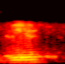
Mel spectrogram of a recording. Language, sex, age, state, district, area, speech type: Urdu, male, 60+, Delhi, Central Delhi, rural, conversation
